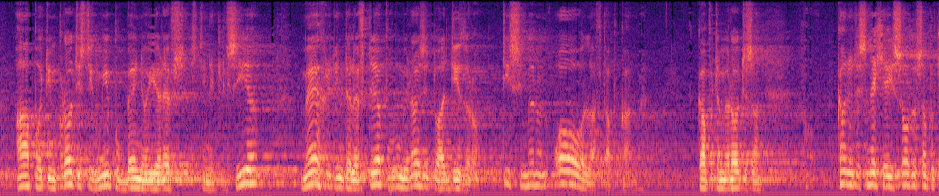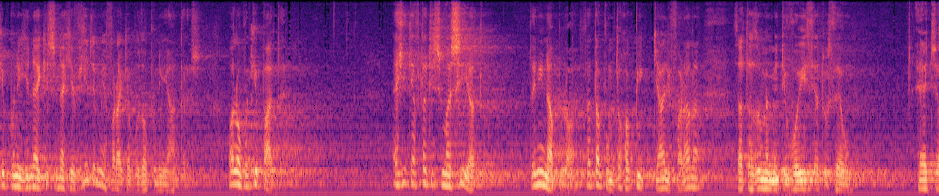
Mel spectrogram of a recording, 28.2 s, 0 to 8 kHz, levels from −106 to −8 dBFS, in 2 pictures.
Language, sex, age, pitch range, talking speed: Greek, male, 60-79, 125-190 Hz, 165 wpm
